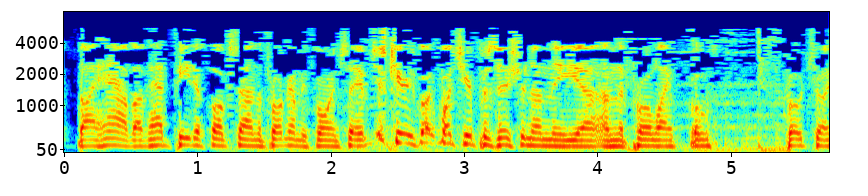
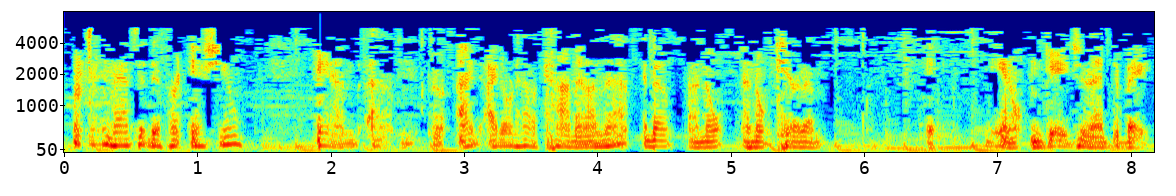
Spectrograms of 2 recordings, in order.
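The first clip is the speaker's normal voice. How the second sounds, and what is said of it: Imitates another person's voice. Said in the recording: “my impression of when you ask that question, what happens”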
